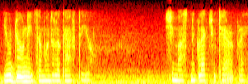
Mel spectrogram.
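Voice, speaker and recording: An actress playing an earnest, emotional woman in old-time radio drama style, with hesitant, breathy delivery. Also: fairly low pitch, level tone, normal speed, lightly acted. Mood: tender, anxious. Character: earnest, awestruck bereaved daughter and tender secret lover. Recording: dull, noisy old radio drama recording.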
